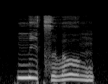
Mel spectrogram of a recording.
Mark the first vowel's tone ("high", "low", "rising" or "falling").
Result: falling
